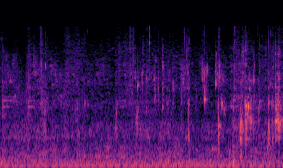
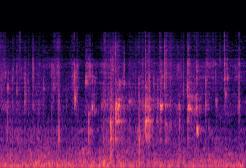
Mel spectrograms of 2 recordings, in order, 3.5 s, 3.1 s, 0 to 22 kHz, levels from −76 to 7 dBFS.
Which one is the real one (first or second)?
first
